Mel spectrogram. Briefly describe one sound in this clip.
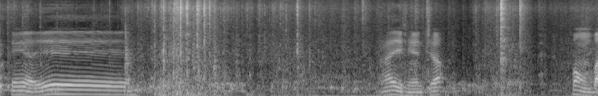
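Pigeon wings flap and flutter.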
